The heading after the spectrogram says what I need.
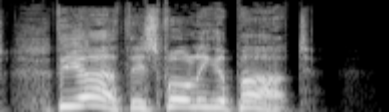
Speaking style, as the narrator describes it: The timid hare was almost too scared to stop, but he paused just for a second to shout

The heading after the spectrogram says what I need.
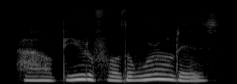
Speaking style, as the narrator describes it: she breathed, entranced

